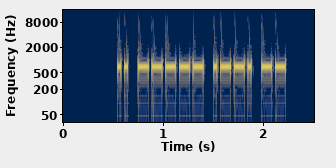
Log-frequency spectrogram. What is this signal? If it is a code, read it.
Morse code, heard as a keyed tone, about 36 wpm, 700 Hz. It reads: I0PM
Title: DXCC-100 Call Signs - 4 Characters - Repeated 3x - 35wpm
